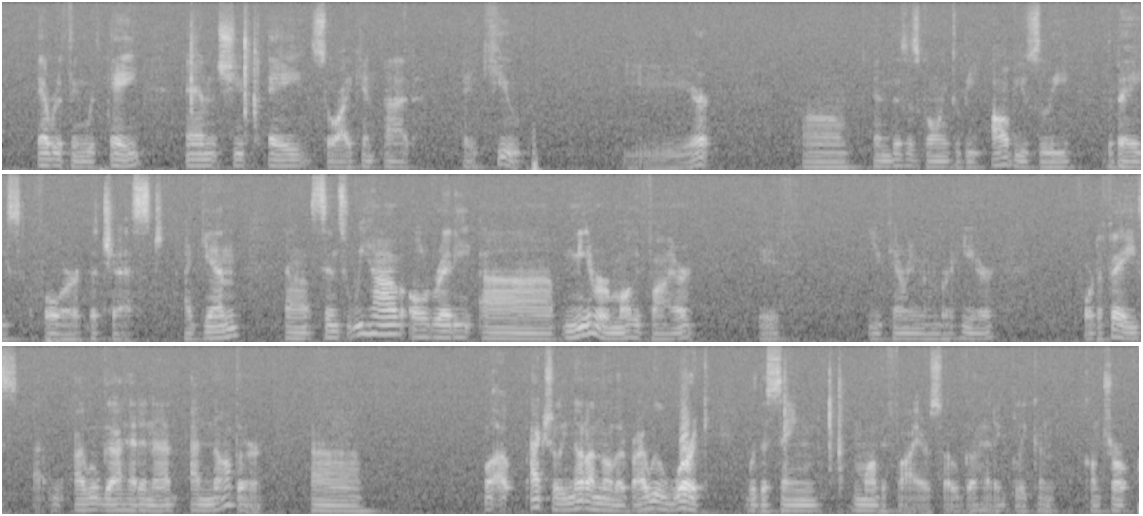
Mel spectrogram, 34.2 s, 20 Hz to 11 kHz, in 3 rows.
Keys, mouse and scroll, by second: 2.5 shift+a, 4.2 click, 5.7-7.4 drag, 7.5-9.5 middle drag, 14.2-15.5 middle drag, 16.7 click, 18.2 click, 31.2 ctrl+r.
